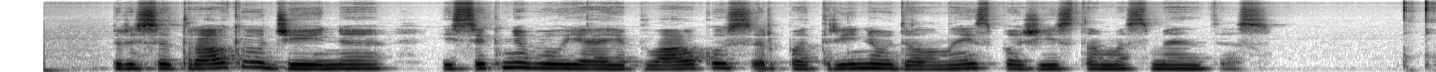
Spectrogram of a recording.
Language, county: Lithuanian, Vilnius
